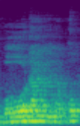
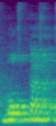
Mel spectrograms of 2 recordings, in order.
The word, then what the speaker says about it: 모란: 목단이 아니고 모란이라고 불리고 목단은 일본식 발음입니다.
